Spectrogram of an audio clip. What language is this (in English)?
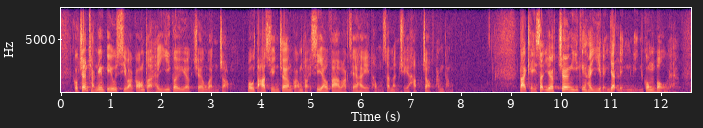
Cantonese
